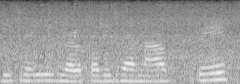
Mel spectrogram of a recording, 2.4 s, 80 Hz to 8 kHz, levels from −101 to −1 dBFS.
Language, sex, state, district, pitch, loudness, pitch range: Hindi, female, Bihar, Sitamarhi, 205 Hz, -14 LUFS, 195-215 Hz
